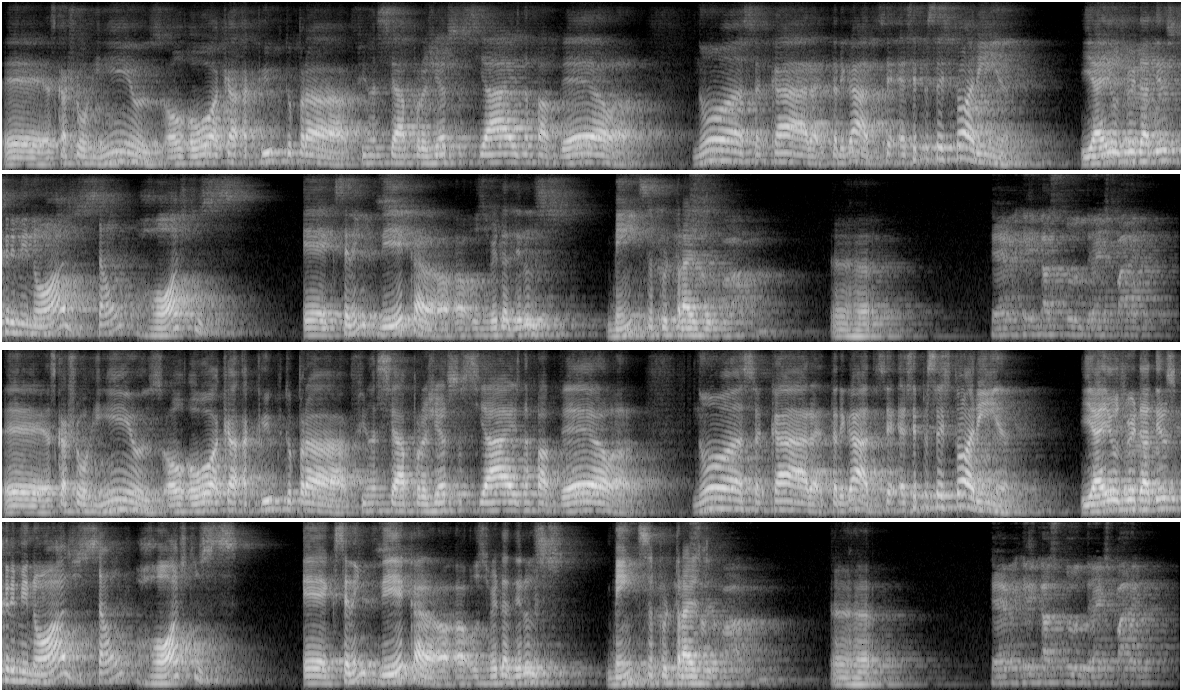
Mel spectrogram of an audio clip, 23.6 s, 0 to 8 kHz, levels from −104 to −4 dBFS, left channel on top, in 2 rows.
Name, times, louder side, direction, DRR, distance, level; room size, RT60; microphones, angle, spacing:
voice 1, 0.0-6.3 6.9-10.1 10.8-14.1 14.8-17.4 17.8-18.9 20.1-20.5, right 2 dB, 60° right, 7 dB, 2.9 m, -26 dB
voice 2, 11.2-11.5 15.6-15.8 18.0-19.5 21.7-23.2, right 2 dB, 20° right, 2 dB, 5.7 m, -41 dB
29.0 x 21.0 x 9.3 m, 1.0 s
head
